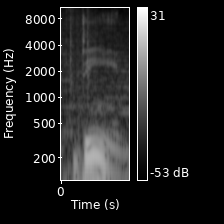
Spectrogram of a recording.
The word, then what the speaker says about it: disme: It is a 1792 half-dime, pronounced Disme.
